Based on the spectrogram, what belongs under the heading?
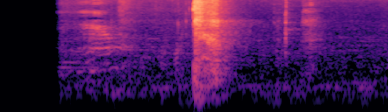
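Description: A short inhaled build-up followed by one sharp, hissing sneeze burst, then quiet room sounds.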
